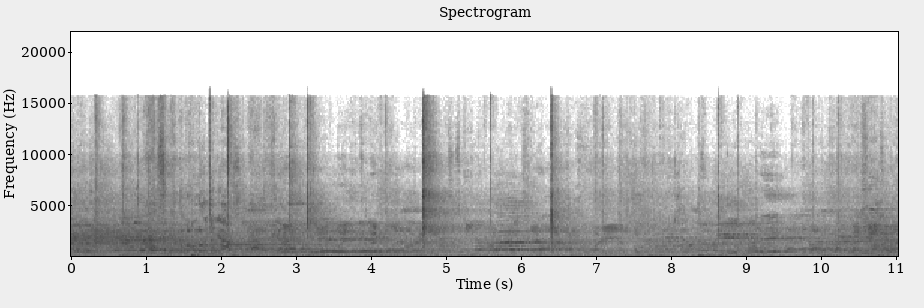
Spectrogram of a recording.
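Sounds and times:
indistinct voices and chatter: 0.0s - 11.0s.

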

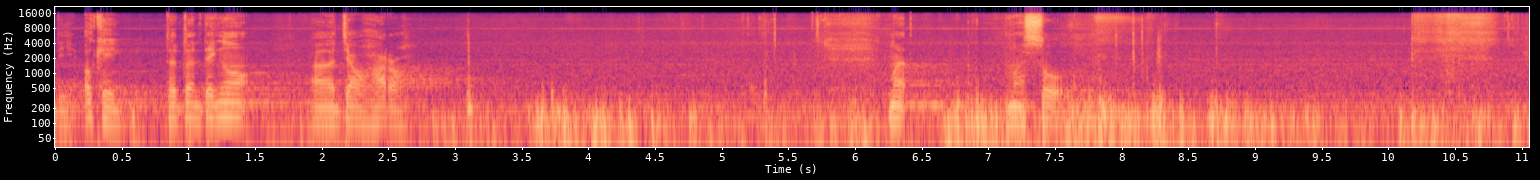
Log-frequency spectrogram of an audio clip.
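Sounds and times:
low uneven rumble: 0.0s - 10.1s.

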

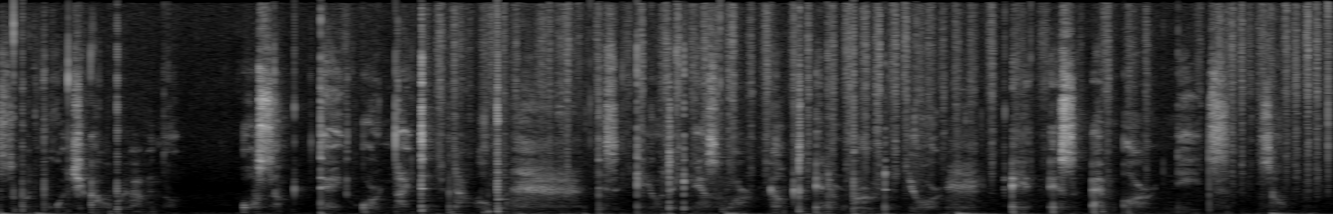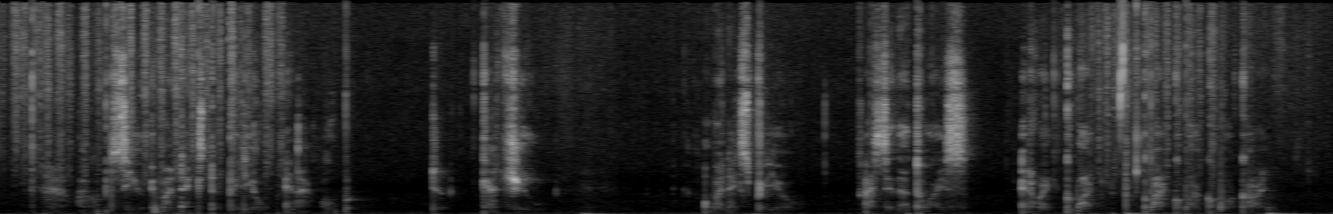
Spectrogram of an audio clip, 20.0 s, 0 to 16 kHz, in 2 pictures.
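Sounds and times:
whispering: 0.0s - 14.2s, 15.2s - 19.6s.

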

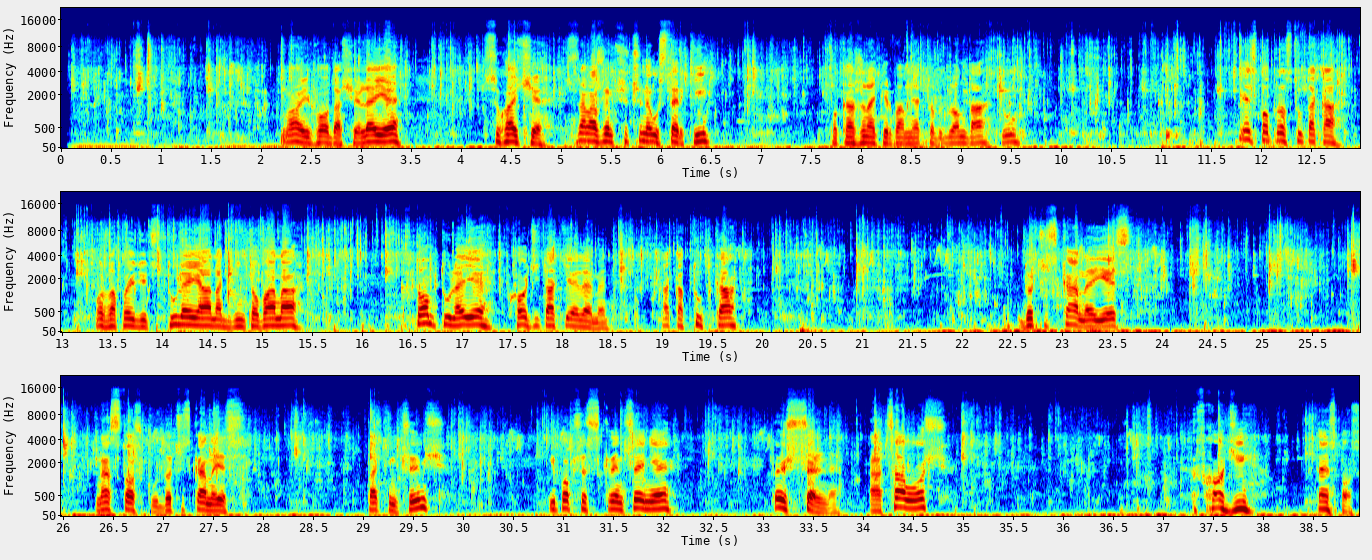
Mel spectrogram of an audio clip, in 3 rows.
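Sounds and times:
water splashing onto roof: 0.0s - 38.9s.

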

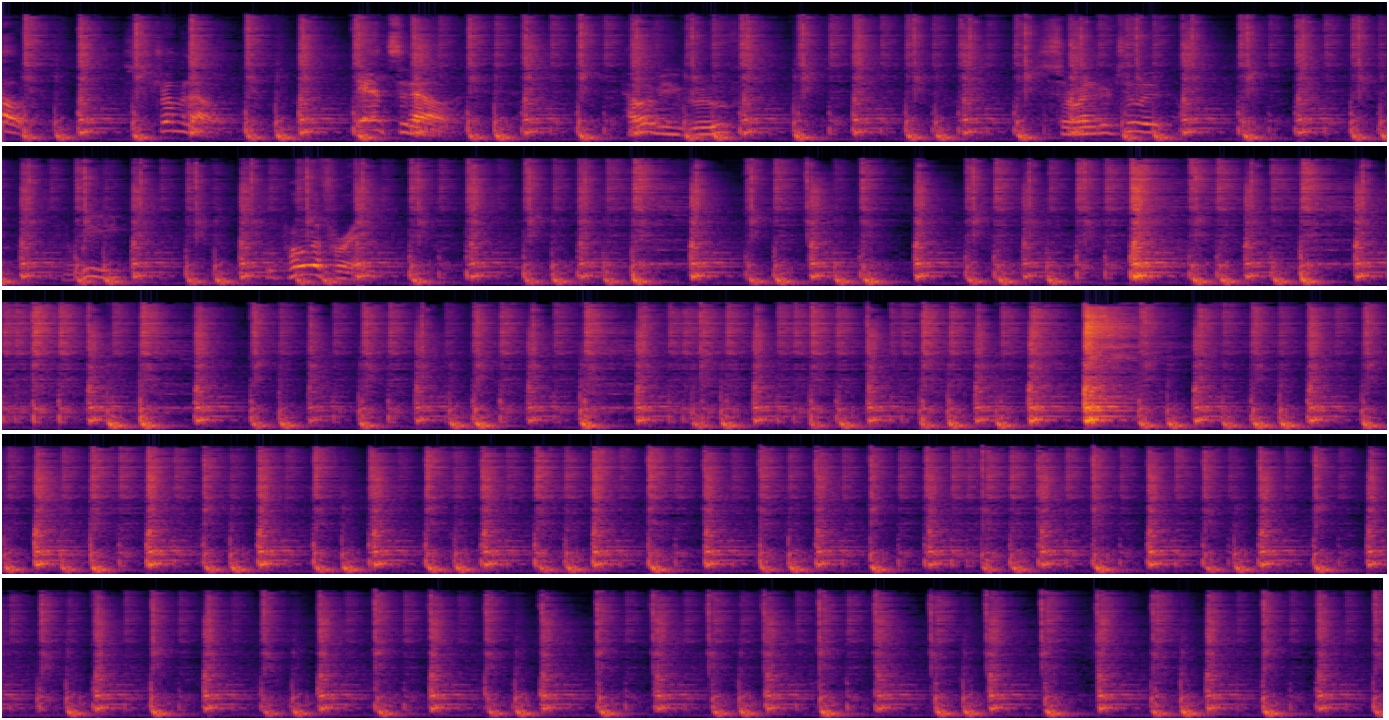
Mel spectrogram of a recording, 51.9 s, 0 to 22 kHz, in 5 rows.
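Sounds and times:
drum kit groove: 0.0s - 51.9s.

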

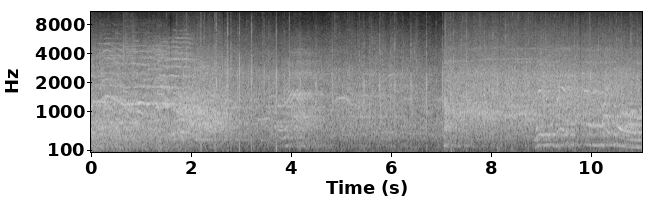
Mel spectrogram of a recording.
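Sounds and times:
crowd applauding and cheering: 0.2s - 11.0s.

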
